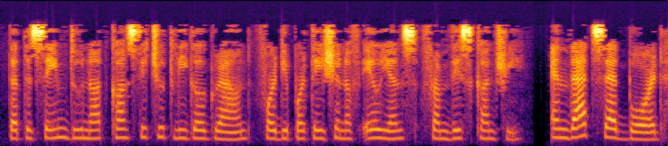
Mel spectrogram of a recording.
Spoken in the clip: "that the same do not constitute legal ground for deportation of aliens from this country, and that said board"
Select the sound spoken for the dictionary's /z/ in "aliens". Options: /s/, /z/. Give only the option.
/s/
